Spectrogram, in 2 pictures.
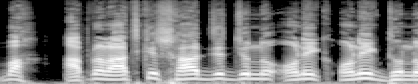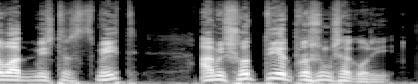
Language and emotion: Bengali, happy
